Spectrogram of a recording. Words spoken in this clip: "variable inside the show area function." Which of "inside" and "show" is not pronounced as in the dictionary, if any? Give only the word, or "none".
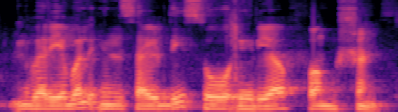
show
